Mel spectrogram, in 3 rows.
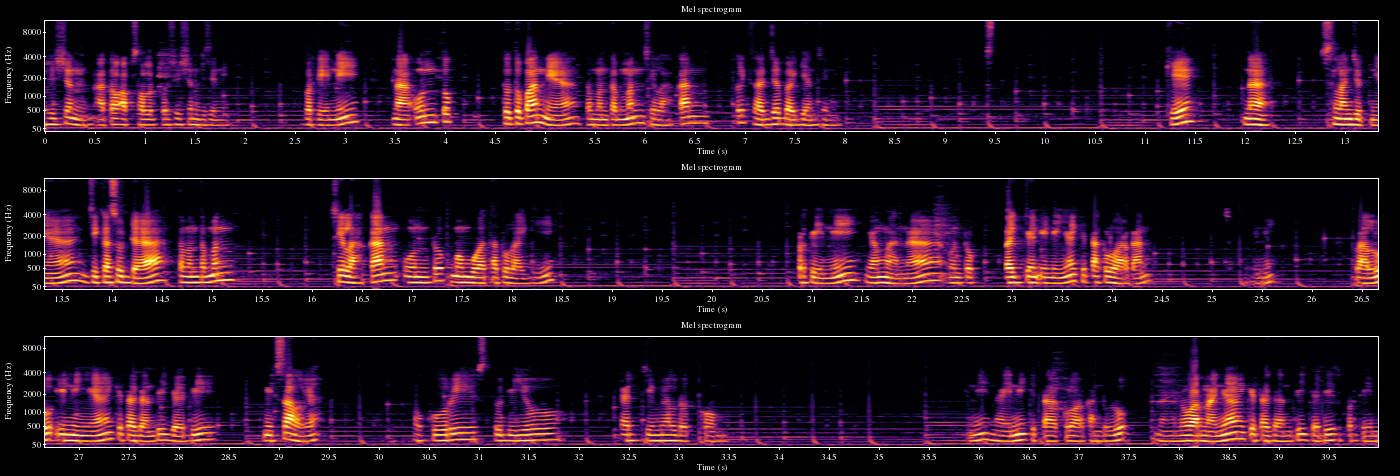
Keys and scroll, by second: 12.9 space, 16.9 ctrl+space, 20.1 ctrl+c, 21.2 space, 29.9 o, 32.3 shift+2, 32.6 g.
